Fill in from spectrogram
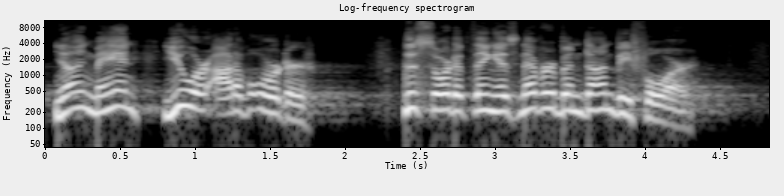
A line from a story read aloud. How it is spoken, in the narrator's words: The dumbfounded judge then reached a level of composure and said rather firmly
